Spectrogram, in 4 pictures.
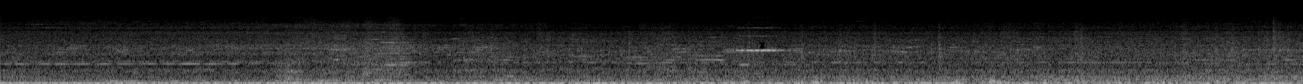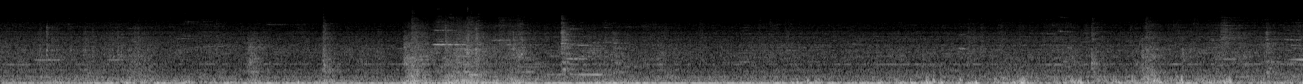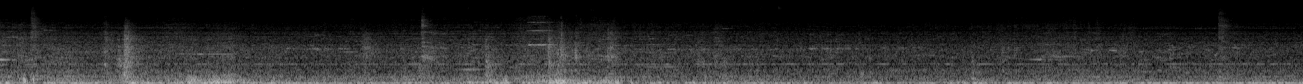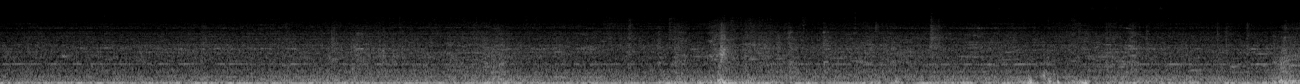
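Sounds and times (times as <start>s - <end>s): train rumbling on rails: 0.0s - 52.0s.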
